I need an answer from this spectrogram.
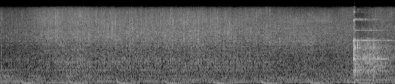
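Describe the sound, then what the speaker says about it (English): Mixed vegetables and onions fry in a pan for American fried rice, a steady close sizzle with faint stirring scrapes and a sharp clink near the end. "And then you put veggies in. Yes, put it all. Mix veggies, onions,"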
